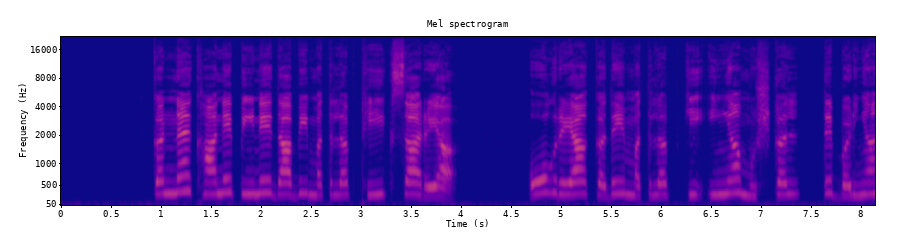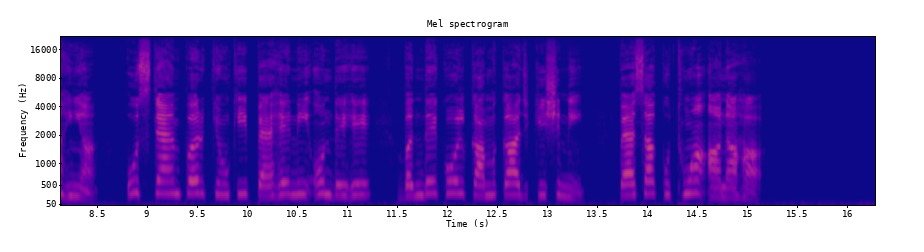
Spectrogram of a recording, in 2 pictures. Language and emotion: Dogri, neutral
